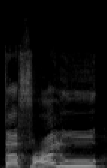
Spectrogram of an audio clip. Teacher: تفعلوا کے اندر واو ساکن اس سے پہلے پیش آ رہا ہے تو واو مدہ ہونے کی وجہ سے ہم یہاں پر کھینچ کر پڑھیں گے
